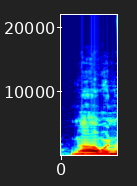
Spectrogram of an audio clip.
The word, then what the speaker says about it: Gnarywn: Otherwise, more commonality and I's Unit 5 at 33 Gnarywn Road here in Carnegie. Pronounced with the silent G like my name.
